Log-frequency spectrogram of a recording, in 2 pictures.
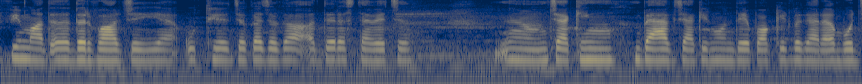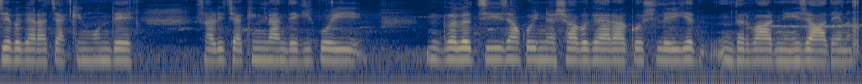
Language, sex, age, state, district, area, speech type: Dogri, female, 30-45, Jammu and Kashmir, Reasi, rural, spontaneous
